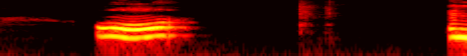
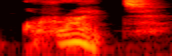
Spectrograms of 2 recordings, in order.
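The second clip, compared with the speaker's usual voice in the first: whisper; 4 semitones lower, 14 dB quieter than usual. Real, not acted. Whispers before the spread.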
